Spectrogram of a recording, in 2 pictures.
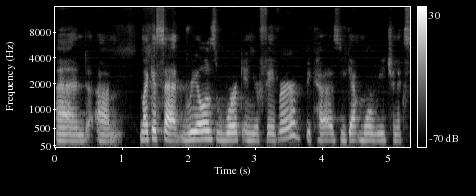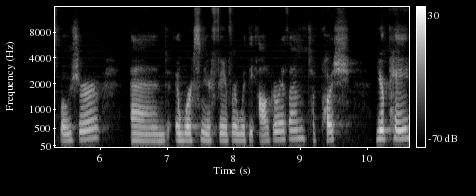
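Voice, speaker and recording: An unremarkable speaking voice talks at a fairly slow pace with fairly even intonation, in a dry, close sound with no echo. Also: woman. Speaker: streamer. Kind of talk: live stream chat.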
